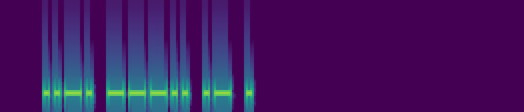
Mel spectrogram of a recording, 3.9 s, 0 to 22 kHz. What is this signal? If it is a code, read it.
Morse code, heard as a keyed tone, about 31 wpm, 700 Hz. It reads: F8AE
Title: DXCC-100 Call Signs - 4 Characters - Repeated 2x - 30wpm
